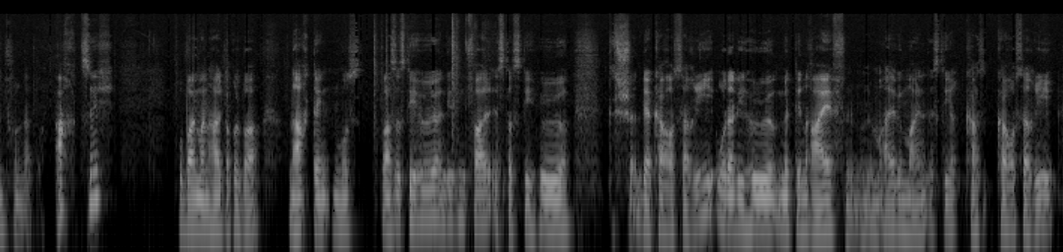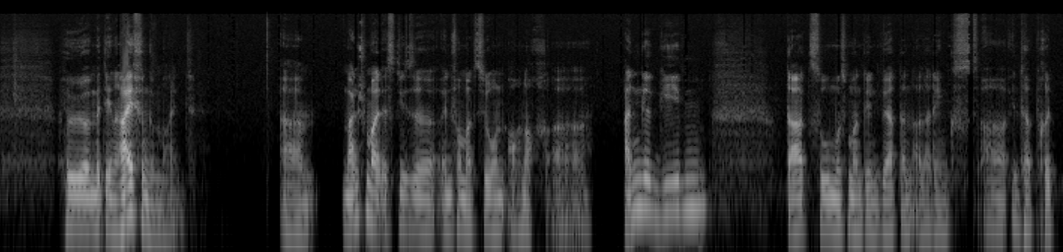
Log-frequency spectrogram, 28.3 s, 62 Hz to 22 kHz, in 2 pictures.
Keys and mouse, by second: 5.0 m.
